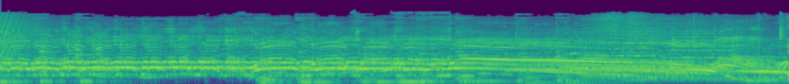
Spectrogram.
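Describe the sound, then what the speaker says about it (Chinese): A studio audience at a Cantonese variety talk show calls out a long, loud collective "wow" instead of applauding, many voices swelling and wavering together before sliding downward at the end. "请唔好用掌声，用哇哇声去欢迎综艺神之子何启华。"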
